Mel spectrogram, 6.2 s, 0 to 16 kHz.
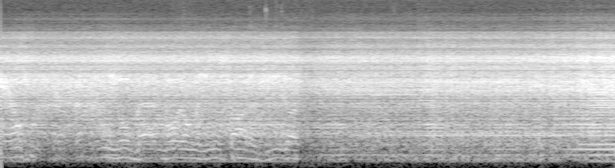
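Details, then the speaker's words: Old valve (tube) radio, late-1950s to 1970s design, playing a station: harsh, distorted, smeared audio with a steady hiss. Suspected paper capacitors, misalignment and a possibly weak EL84 valve, not yet confirmed. "it also sounds like it needs a really good alignment um one of the valves could be very weak though"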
